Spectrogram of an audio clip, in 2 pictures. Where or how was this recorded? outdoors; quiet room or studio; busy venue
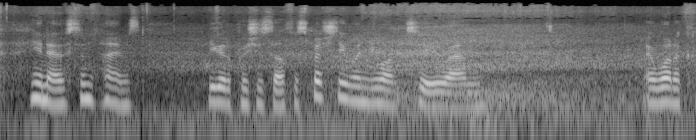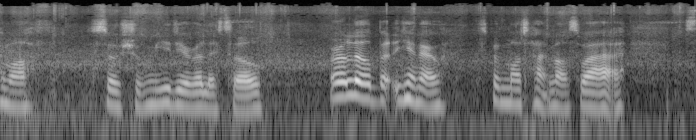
outdoors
